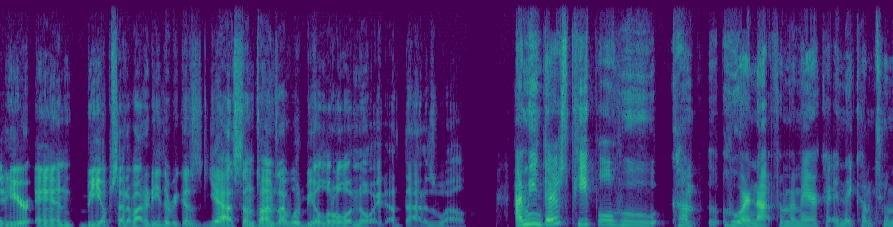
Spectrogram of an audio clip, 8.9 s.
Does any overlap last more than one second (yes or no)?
no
